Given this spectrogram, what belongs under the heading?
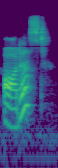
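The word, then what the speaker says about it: audist: and the word is outest which i think is spelled a-u-d-i-s-t right would you mind sharing what that is what that means and yep so the term is pronounced oddest and essentially what it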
